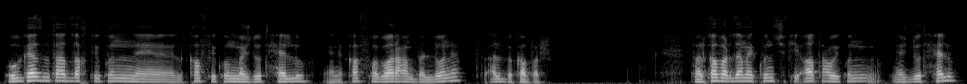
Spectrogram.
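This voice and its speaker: A man's voice: mid-range voice, fast talker, warm tone. A man with an Egyptian Arabic accent giving a medical lecture over slides, explaining step by step and repeating words as he demonstrates.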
